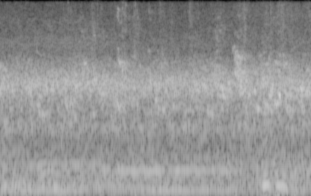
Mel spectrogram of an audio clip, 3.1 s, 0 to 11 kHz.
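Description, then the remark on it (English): A large flock of broiler chickens about 16 days old, fed by Sutter Milling, chirps and clucks continuously inside a poultry house, a dense, steady chatter of many birds with a low mechanical hum underneath. “Now, these birds are, like I say, about 16 days old.”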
